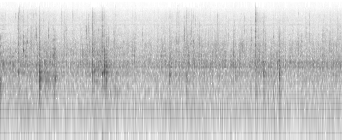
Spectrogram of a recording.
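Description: Fermented fish dip (pla ra song khrueang) bubbling and stirred in a pot with tomatoes, a steady low simmering hiss with soft scraping stirs and small pops scattered throughout, close and moderate.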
